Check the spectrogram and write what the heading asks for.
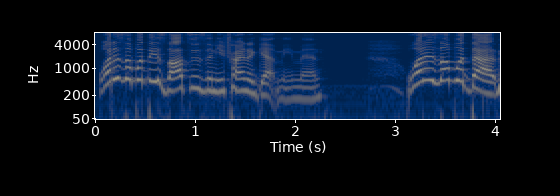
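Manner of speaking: loud, exasperated complaint; exasperated outburst. Real, not acted. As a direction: throw up your hands at chat. Exasperated at chat's acrostic.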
